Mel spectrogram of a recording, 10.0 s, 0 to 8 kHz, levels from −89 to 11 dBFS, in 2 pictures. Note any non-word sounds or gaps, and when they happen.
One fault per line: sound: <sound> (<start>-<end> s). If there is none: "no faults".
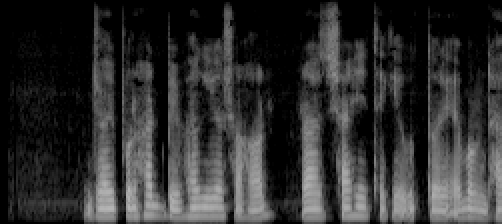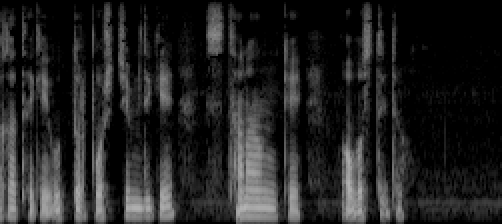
no faults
